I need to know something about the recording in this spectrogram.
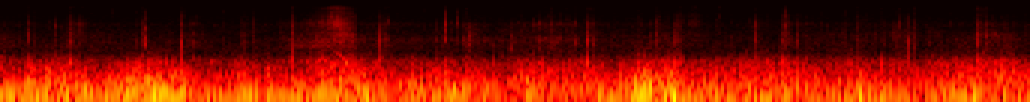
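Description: Boots crunch on snow.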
